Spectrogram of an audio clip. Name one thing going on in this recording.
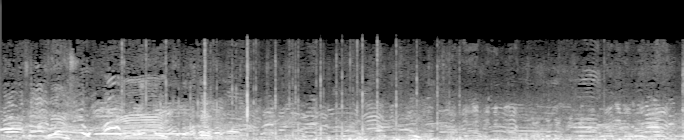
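Children shout and cheer excitedly outdoors.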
